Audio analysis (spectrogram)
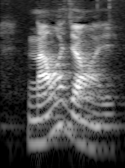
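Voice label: Santali, male, groom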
